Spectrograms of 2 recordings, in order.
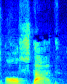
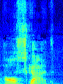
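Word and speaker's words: Alstott: Now it's, and by the way, young Nick, it's all Stott, not all Scott. It's all Stott. There's no C in there.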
